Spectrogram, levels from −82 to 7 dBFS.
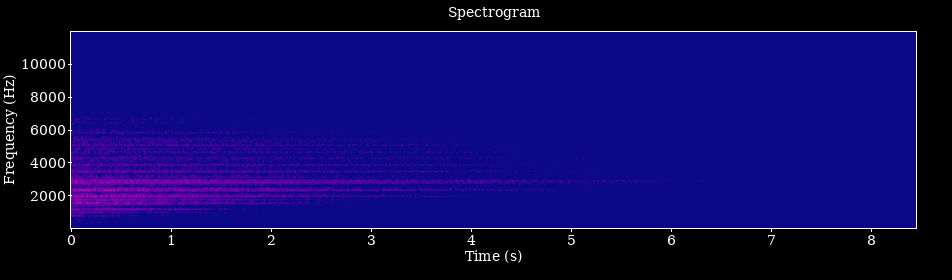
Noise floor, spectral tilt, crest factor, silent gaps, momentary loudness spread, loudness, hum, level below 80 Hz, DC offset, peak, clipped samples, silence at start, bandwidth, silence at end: -85 dBFS; 5 dB/octave; 22 dB; none; 18 LU; -55 LUFS; none; under -90 dBFS; under 0.1%; -38 dBFS; under 0.1%; 0 s; 8.8 kHz; 0.85 s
